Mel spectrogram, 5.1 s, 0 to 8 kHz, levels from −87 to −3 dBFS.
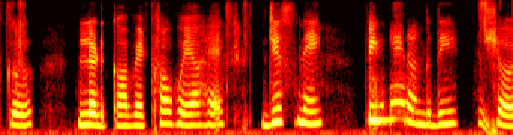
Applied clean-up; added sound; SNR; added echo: neural diffusion model UNIVERSE++.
